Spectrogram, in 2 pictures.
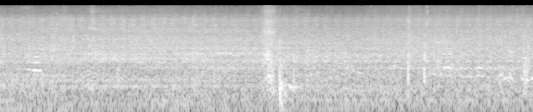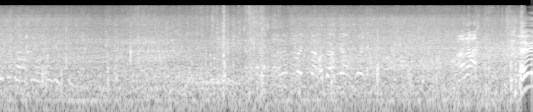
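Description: Engines of off-road SUVs idling steadily, with a single knock about four seconds in.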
